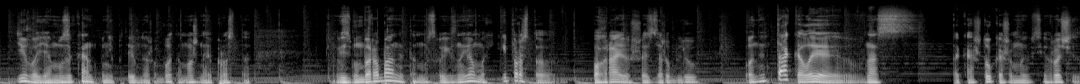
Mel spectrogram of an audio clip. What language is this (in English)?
Ukrainian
